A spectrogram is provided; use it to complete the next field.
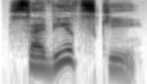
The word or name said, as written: sovetskii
